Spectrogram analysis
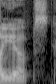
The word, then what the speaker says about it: Jobst: I don't know if you pronounce it Jobst or Jobst. I'm gonna say Jobst because that looks correct to me. He looks Scandinavian, and the J is a Y in Germanic languages.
